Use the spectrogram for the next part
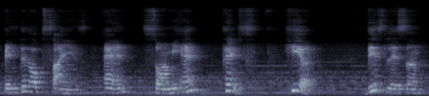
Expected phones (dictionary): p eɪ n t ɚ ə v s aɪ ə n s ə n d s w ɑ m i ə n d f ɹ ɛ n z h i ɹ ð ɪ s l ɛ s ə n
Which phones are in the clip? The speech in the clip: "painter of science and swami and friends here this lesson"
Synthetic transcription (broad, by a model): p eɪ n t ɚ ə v s aɪ ə n s ə n d s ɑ m i ə n d p ɹ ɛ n s h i ɹ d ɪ s l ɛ s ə n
